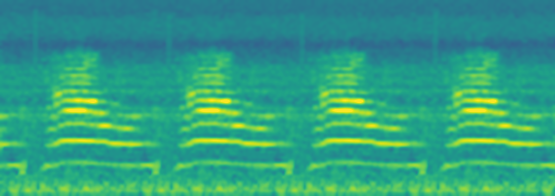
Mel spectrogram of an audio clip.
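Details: Domestic cat's single meow repeated as a loop, each nasal, wavering cry lasting under a second and recurring roughly every second over a low background rumble.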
